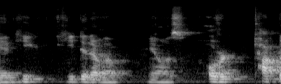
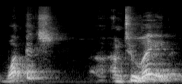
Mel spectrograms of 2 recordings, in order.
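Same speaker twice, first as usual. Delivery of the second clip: incredulous angry retort; 9 semitones higher than usual. Retold or imitated. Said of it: "It's like".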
